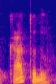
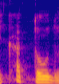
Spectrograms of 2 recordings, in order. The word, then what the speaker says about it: cátodo: nós chamamos de anodo, e o terminal negativo, que é o cátodo, que a gente costuma chamar de catodo, né?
